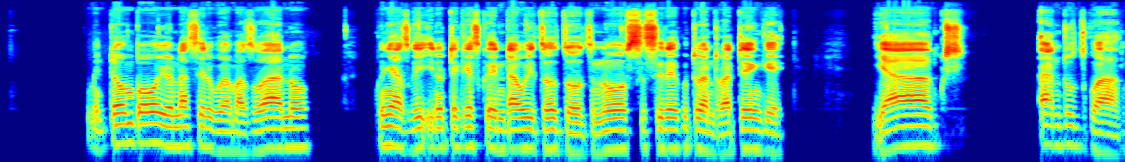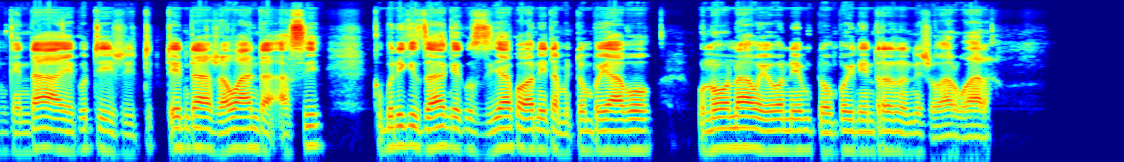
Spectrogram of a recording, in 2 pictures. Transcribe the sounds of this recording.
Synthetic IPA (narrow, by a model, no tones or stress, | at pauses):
mito̞mbo̞jo̞nasirwamazuʋano̞ | kuɲazwiʔino̞te̞ŋɡe̞swendawid͡zo̞d͡zo̞d͡zino̞sisiɾekutiʋantʰuʋate̞ŋɡe̞ | ja | ndud͡zwaŋɡe̞ndaːje̞kutiʐite̞ndaʐawanda̰ʔa̰si | kuɓuɗikid͡zaŋɡe̞kuzijakwaʋano̞itamito̞mbo̞jaʋo̞ | uno̞ːnawe̞one̞mito̞mbo̞ino̞e̞nderanane̞ʐoʋarwaːra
